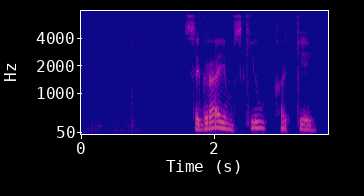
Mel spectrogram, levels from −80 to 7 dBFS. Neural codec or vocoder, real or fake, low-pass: none; real; 7.2 kHz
